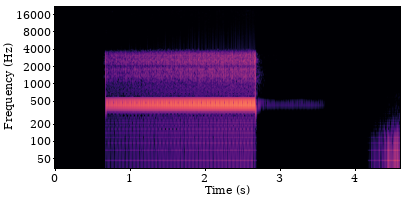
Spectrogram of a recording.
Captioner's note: phone ringing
